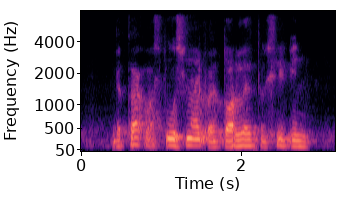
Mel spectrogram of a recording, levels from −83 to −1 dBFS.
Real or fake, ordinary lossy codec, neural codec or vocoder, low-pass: fake; Opus, 32 kbps; codec, 16 kHz, 1 kbps, FreqCodec, larger model; 7.2 kHz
